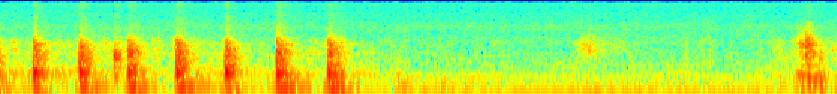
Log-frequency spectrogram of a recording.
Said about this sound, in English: So, just as I'd always done, I left Johnny in charge, rode down to the old-timer's shack, and knocked on his front door.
